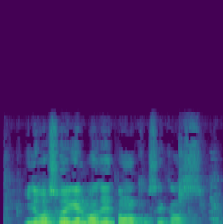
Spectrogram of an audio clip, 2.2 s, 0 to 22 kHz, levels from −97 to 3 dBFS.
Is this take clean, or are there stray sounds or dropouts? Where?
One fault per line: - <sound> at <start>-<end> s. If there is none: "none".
- dropout at 1.1-1.2 s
